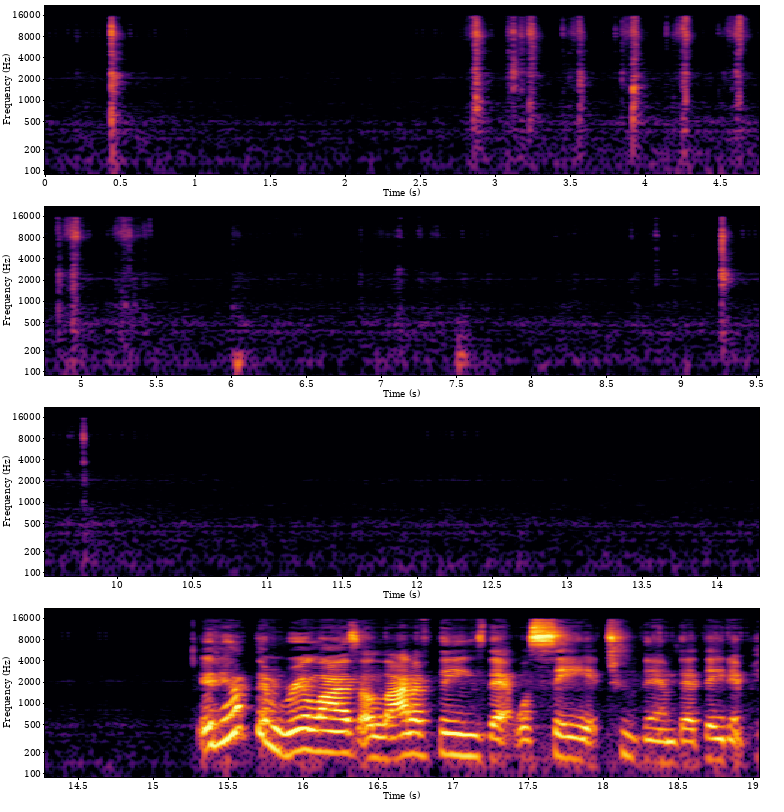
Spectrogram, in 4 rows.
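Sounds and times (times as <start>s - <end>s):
cards being shuffled: 2.7s - 9.9s.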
